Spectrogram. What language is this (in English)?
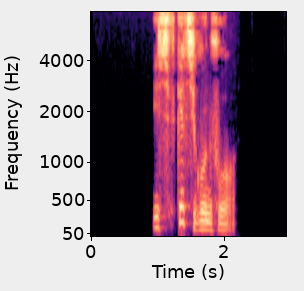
Kabyle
